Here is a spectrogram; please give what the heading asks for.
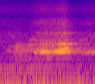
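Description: A steam whistle at Disneyland, not the Mark Twain's whistle, gives one short, breathy blast over a steady hiss and low rumble, fading after about half a second.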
